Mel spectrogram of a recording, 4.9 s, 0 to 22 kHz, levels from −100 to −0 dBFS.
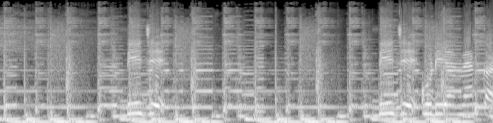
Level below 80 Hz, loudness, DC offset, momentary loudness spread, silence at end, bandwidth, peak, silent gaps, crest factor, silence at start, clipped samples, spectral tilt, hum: -14 dBFS; -9 LUFS; under 0.1%; 7 LU; 0 s; 18 kHz; 0 dBFS; none; 8 dB; 0 s; 1%; -4.5 dB/octave; none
